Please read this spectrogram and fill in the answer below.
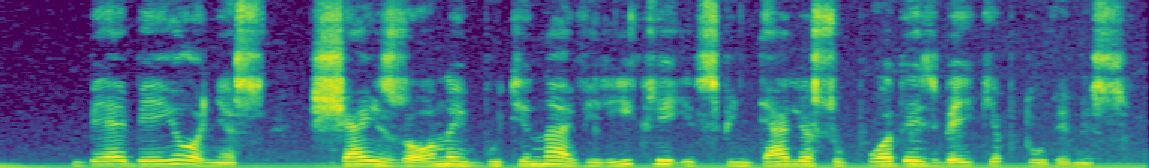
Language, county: Lithuanian, Vilnius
